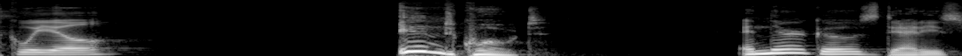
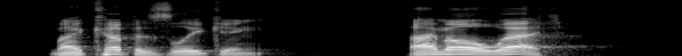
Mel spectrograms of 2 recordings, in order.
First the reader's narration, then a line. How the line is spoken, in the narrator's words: Daddy says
